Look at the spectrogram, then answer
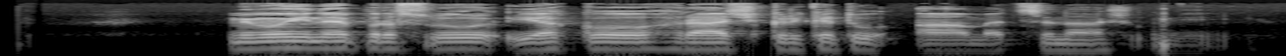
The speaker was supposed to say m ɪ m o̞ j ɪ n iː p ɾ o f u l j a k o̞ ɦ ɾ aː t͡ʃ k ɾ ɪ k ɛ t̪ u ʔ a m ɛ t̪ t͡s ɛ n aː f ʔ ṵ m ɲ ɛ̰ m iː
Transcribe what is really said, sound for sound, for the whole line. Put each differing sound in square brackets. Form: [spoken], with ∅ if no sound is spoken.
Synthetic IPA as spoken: m ɪ m o̞ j ɪ n [ɛː] p ɾ o [s] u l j a k o̞ ɦ ɾ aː t͡ʃ k ɾ ɪ k ɛ t̪ u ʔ a m ɛ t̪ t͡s ɛ n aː [ʃ] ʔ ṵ m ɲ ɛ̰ [ɲ] iː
